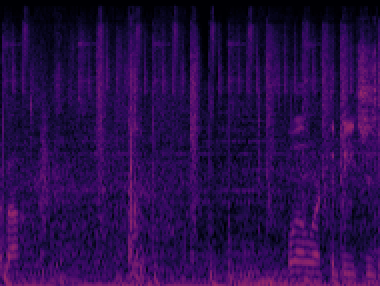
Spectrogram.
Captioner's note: car door closes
